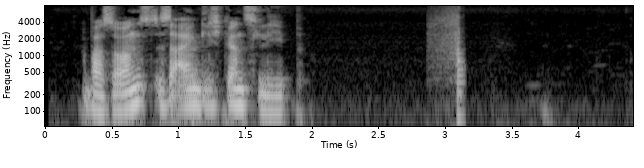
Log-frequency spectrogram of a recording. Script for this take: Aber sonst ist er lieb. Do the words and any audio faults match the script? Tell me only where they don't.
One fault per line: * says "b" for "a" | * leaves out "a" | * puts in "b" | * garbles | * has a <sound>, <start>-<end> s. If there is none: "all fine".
* puts in "eigentlich ganz"
* has a thud, 2.9-3.2 s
